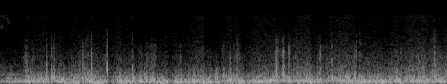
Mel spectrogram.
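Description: Wind buffeting an outdoor microphone: a steady low rumble, with a faint steady hum joining about halfway through.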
